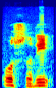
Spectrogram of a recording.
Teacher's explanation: را زیر کی وجہ سے باریک پڑا جائے گا، را یہاں پر موٹا پڑا جائے گا، اور وقف کی صورت میں وقف بالابدال ہوگا، تنوین کو بدل کر ایک زبر کے ساتھ حروف مد بن جائے گا، مد کے ساتھ وقف ہوگا، ایک الف کے برابر کھینچ کر وقف کریں گے۔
